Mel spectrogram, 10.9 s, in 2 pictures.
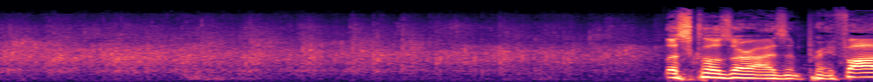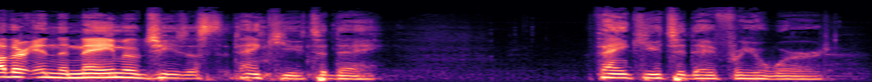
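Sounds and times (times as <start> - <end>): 
audience applause: 0.0 - 4.2
speech: 4.2 - 7.9, 9.2 - 10.7.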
